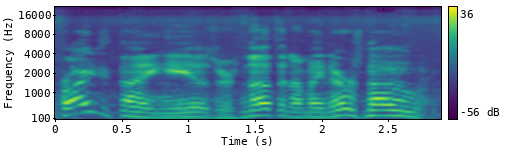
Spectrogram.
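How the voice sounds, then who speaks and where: A man's voice: a little high, expressive, moderate pace. A man at a roadside scene, puzzling aloud with a police colleague. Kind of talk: on-scene talk with a fellow officer. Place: outdoors at a roadside creek. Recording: noisy field recording.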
